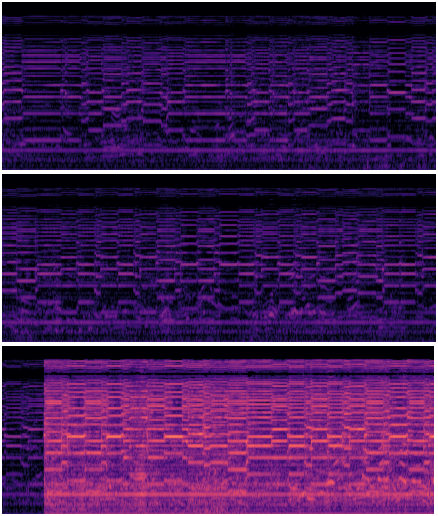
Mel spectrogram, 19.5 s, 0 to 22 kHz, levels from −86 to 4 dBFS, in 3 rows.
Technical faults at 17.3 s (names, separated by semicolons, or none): none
